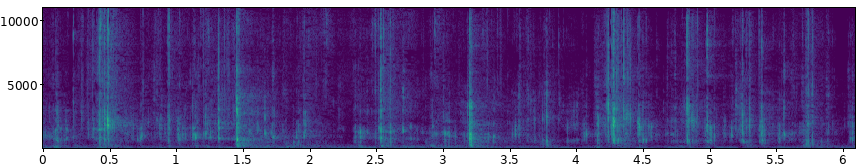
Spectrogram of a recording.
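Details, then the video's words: Pit Bulls on a raw BARF diet eating raw beef chunks, quail eggs and duck wings; loud close crunching and tearing bites, sharp cracks repeating roughly every half second in an indoor room. "Dogs eat RAW Beef Trimmed Chunk, Quail egg, Duck wing combo [ASMR]"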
